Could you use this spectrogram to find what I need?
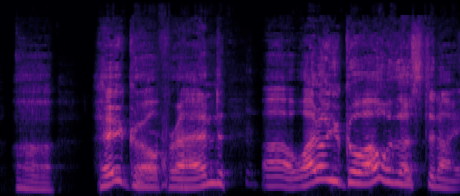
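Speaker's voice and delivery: man plainly faking a female voice. Speaker quoting a voiceover line, man faking a woman's voice. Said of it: "clearly a man doing a woman's voice".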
